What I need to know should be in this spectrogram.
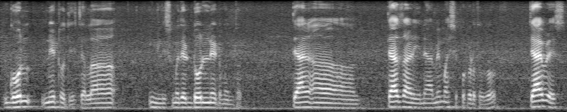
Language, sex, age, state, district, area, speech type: Marathi, male, 18-30, Maharashtra, Ratnagiri, rural, spontaneous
